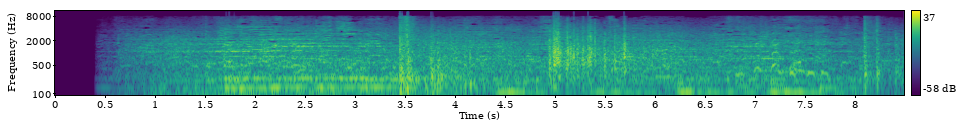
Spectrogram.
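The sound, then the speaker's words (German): Fireworks burst in a handful of sharp, irregular bangs and crackles, one sudden loud pop after another, over a steady crowd murmur and a low, sustained droning tone, at the Saturday closing of the 43rd International Film Festival in Karlovy Vary (Karlsbad). “Mit Pauken, Trompeten und Feuerwerk und vor allem mit guter Laune endete am Samstag das 43. Internationale Filmfestival in Karlovy Vary, Karlsbad.”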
